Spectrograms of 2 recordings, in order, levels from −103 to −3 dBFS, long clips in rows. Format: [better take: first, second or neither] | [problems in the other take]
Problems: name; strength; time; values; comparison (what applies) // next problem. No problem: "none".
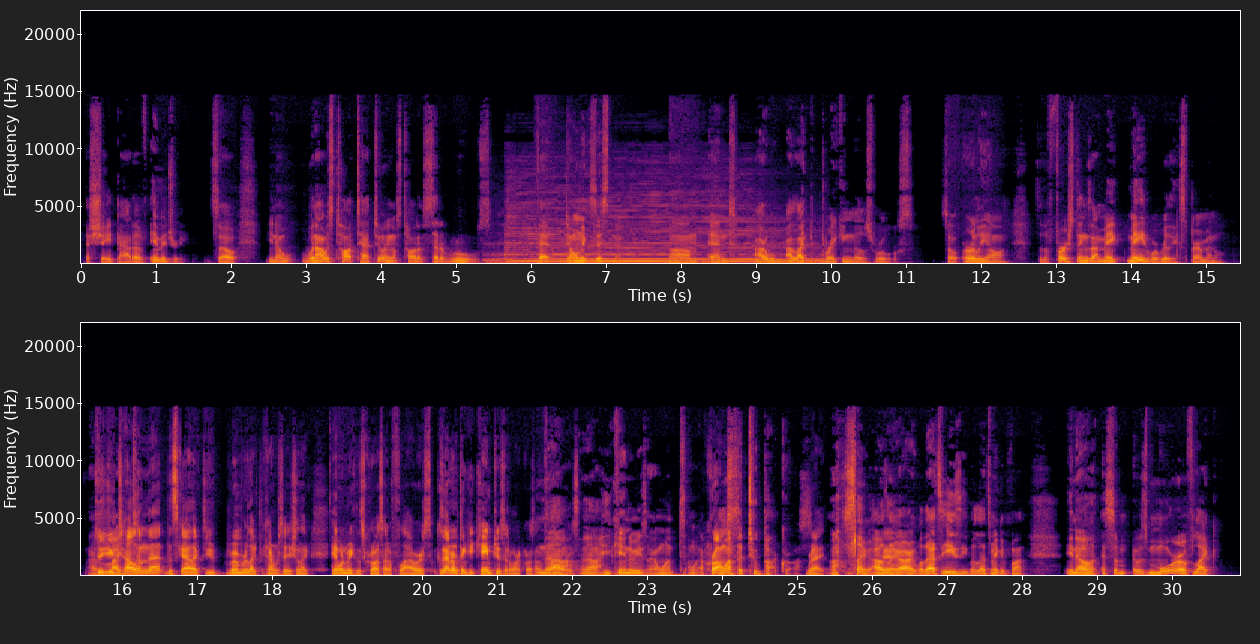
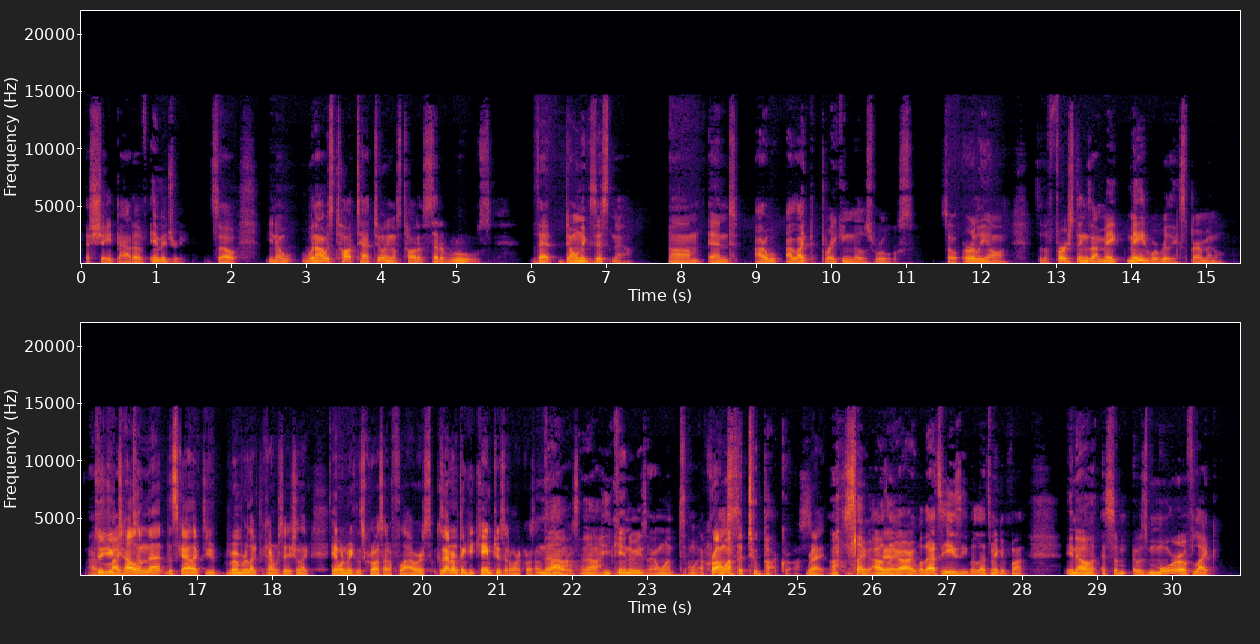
second | alarm; noticeable; from 5.5 to 10 s; peak 5 dB below the speech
